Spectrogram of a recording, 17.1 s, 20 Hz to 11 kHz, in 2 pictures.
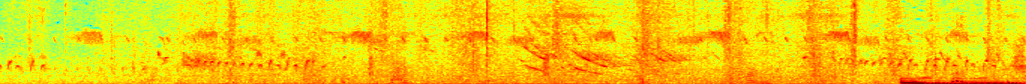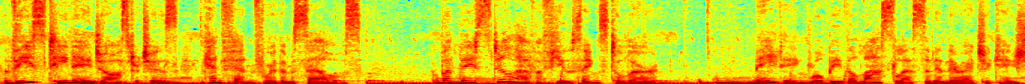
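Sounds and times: insects buzzing: 0.0s - 16.2s
small birds chirping: 0.0s - 17.0s
low steady music: 7.5s - 17.0s.

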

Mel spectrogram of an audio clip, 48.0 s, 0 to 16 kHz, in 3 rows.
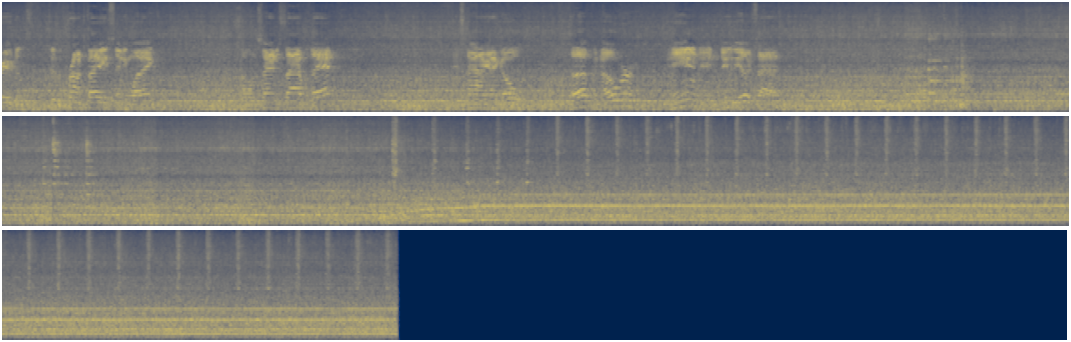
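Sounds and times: boring mill whirring: 0.0s - 38.0s.

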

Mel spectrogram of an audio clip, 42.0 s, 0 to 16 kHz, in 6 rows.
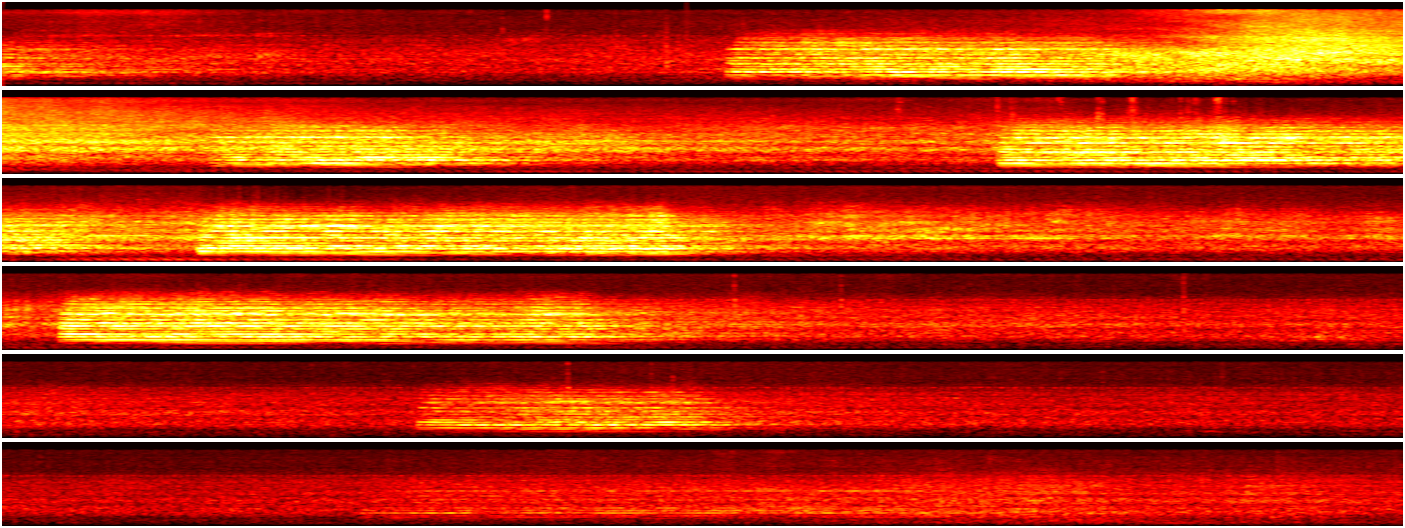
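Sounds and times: locomotive air horn blasts: 0.0s - 0.7s, 3.6s - 5.7s, 8.0s - 9.8s, 12.0s - 17.8s, 21.3s - 24.5s, 30.1s - 31.9s, 36.8s - 39.7s.

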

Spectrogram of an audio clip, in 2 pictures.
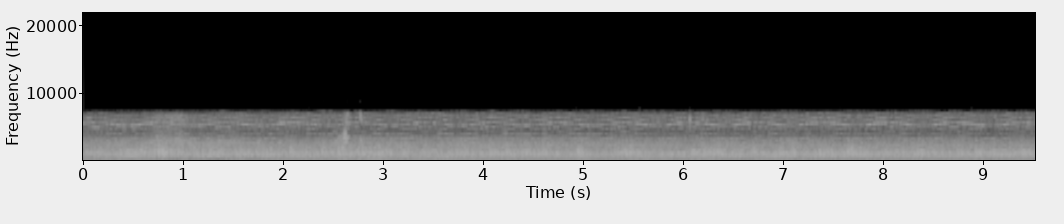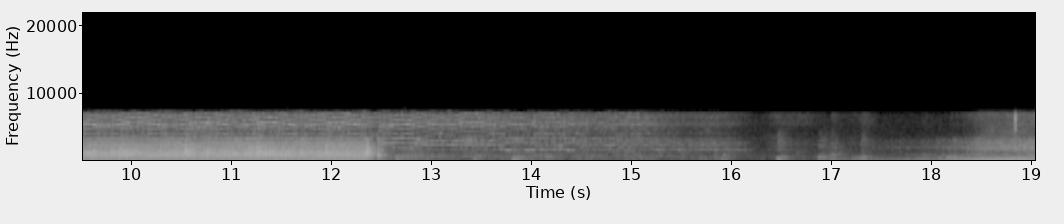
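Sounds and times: washing machine drum spinning: 0.0s - 12.4s
motor whine: 0.0s - 16.2s, 17.6s - 19.0s.

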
